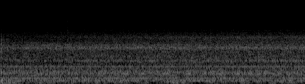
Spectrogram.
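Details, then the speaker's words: HappRun LED projector running with Fire Stick via HDMI: steady airy whoosh with faint constant hum, no rattles; cooling fan is a little loud and one side (likely exhaust) gets warm while intake side stays cool. "is a little loud, and I can tell you it is getting a little warm here."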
